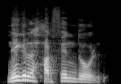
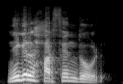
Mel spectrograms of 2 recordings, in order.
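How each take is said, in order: No difference in how they are said.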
